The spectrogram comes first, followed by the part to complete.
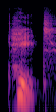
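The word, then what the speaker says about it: pâté: Pate, but you pronounce the E at the end.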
